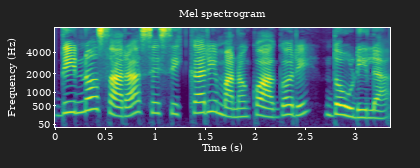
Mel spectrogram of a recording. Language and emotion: Odia, neutral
